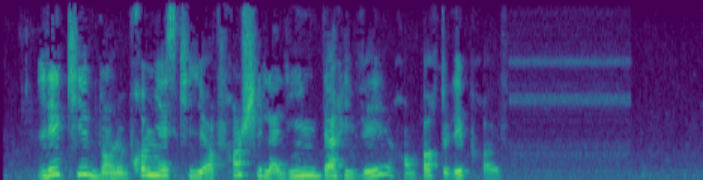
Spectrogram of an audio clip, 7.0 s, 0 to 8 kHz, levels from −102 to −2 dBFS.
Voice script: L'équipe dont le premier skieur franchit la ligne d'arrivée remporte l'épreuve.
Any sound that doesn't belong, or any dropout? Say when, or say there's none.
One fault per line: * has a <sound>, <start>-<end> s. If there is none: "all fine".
all fine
